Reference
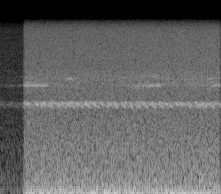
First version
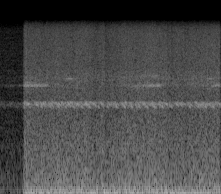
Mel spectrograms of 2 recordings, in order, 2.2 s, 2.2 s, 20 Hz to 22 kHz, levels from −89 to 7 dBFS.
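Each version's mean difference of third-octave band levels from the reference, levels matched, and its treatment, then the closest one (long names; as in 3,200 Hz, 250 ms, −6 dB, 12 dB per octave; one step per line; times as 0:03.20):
1.0 dB: downward compressor, threshold −19 dBFS, peak gain reduction 7 dB
level −7.5 dB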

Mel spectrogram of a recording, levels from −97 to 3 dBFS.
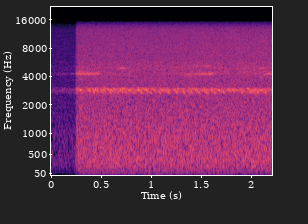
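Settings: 3.0 dB: high-pass filter 310 Hz 12 dB per octave
level −4 dB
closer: first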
